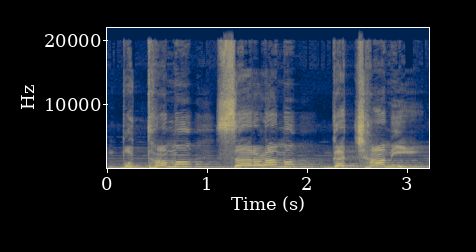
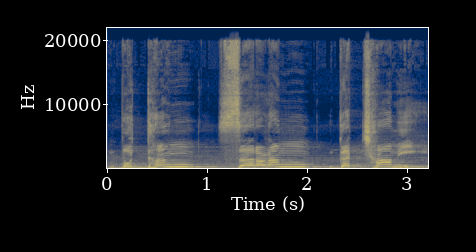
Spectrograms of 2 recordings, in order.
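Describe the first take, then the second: First: The words end with a full m sound. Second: The words end with a nasalized vowel. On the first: The speaker calls it wrong. "क्या नहीं बोलना है?" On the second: The speaker calls it right. "बोलना क्या है?"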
